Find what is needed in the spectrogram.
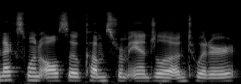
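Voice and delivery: ordinary talk, nothing marked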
